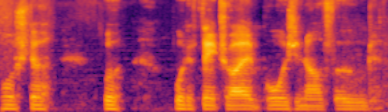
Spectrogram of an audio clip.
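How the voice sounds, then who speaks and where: A man puts on a character voice, very deep and low in pitch, delivered in a flat monotone at a moderate pace. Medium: actual play. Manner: halting, stammering.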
